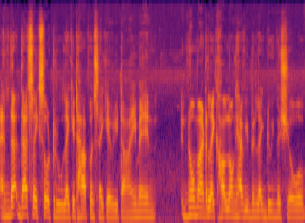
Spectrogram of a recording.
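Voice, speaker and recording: Dark and mellow in tone, the voice moves at a moderate pace with a monotone, flat intonation. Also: man, medium pitch for a man. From India. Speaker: stand-up comedian. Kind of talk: interview. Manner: casual, many fillers.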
